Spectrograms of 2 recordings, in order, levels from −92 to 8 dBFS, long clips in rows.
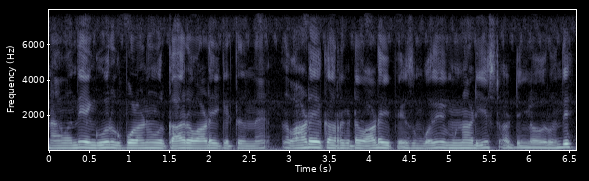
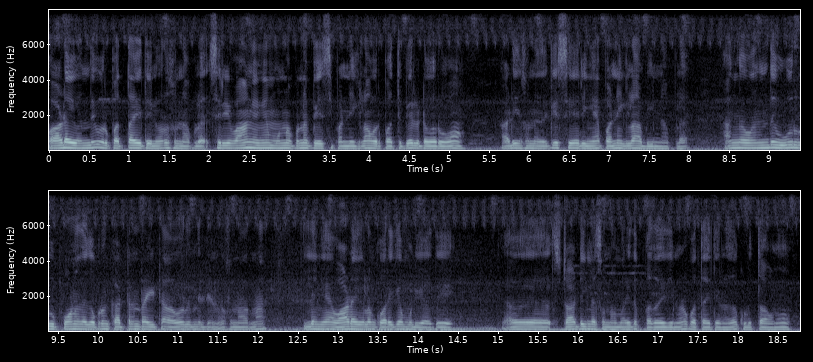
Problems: constant background noise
